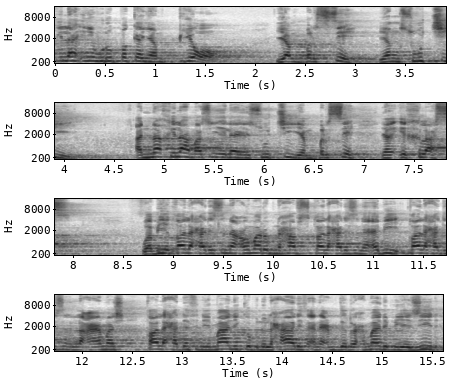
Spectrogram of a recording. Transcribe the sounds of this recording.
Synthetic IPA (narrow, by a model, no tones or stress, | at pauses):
ilahiniməɾupakanjaŋpiɔ | jaŋbərsɪhjaŋsut͡ʃi | ʔanːaxilahmaʔsʊʔɲailahjaŋsut͡ʃijaŋbərsɪhjaŋʔixlas | wabihɦiqɑːlaħadːaθanaʕumaɾbnuħafsqɑːlaħadaθanaʔabiqɑːlaħadːaθanalʕamaʃqɑːlaħadːaθaniːmaːlɪkɪbnʊlħaːɾɪθʔa̰nʕab̚d̪rˤɑħmaːnɪbnujaziːd̪̚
